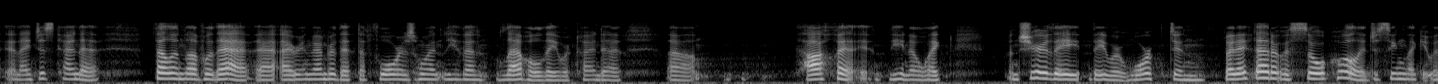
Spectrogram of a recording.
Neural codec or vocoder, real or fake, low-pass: autoencoder, 22.05 kHz, a latent of 192 numbers a frame, VITS, trained on many speakers; fake; 7.2 kHz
